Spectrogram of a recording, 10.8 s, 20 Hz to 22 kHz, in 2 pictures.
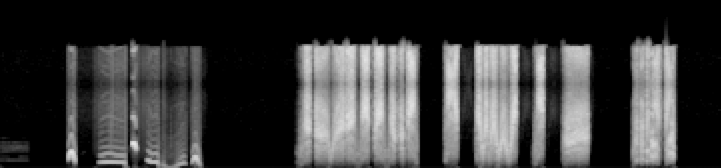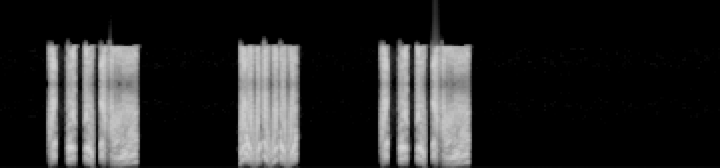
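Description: Turntable scratch samples, at 125 BPM, previewed one after another. First come a couple of quick scratches that swoop up and down in pitch, then several clusters of short, choppy, hissy scratch strokes with silent gaps between the clusters.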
